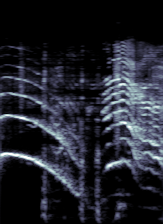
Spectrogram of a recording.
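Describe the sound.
A shrill vocal scream starts high and slides down in pitch. A few short voiced bursts follow, then another bright, strained cry. It is loud and fills most of the two seconds.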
